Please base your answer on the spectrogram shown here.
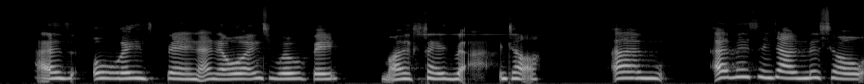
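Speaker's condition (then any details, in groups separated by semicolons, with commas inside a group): Cerebral palsy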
